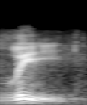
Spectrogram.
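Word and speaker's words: -ly: This is Lee. It's spelled L Y and it's very useful.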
